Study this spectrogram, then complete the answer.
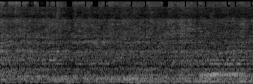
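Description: Water rushing steadily into a toilet tank during refill after a cheap tank rebuild, a continuous broadband gush close by, with no speech.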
